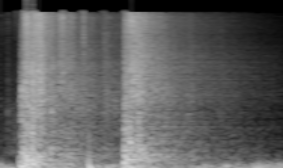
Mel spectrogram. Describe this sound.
sound effects - gate bash in street
A gate being heavily kicked.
